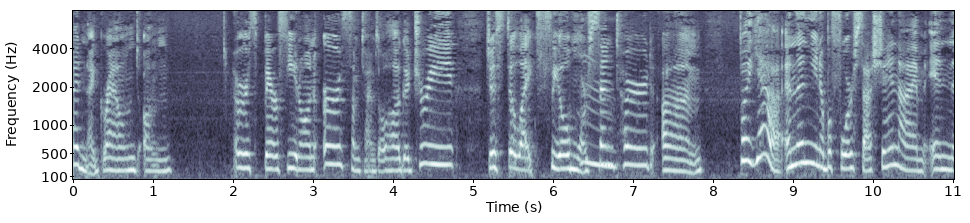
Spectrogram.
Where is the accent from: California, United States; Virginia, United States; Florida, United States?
Florida, United States; I grew up in Florida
